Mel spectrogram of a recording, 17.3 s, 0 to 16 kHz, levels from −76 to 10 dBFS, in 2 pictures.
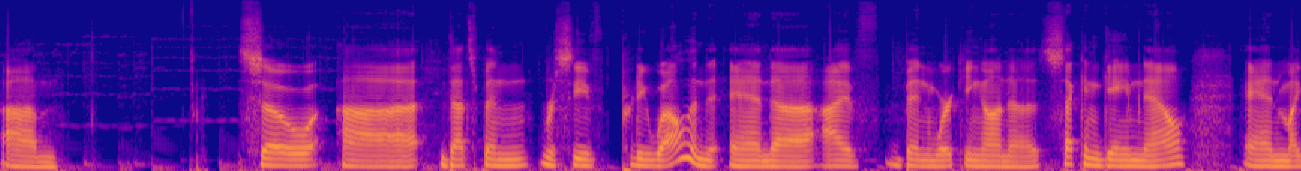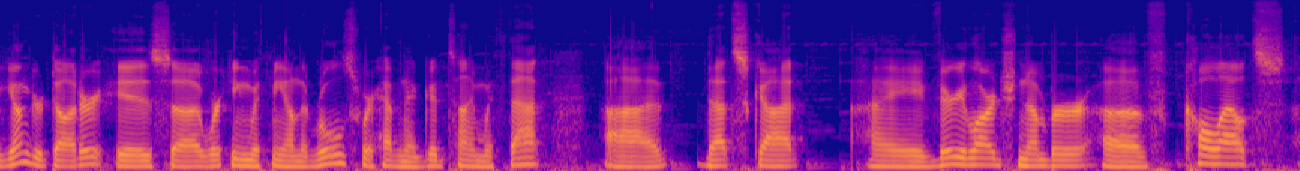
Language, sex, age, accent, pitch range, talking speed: English, male, 30-49, American, 110-130 Hz, 165 wpm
